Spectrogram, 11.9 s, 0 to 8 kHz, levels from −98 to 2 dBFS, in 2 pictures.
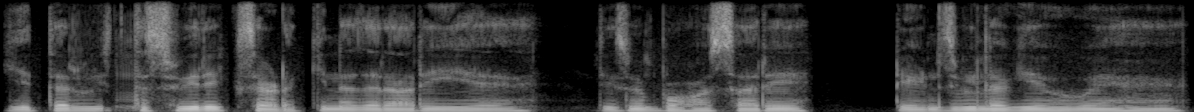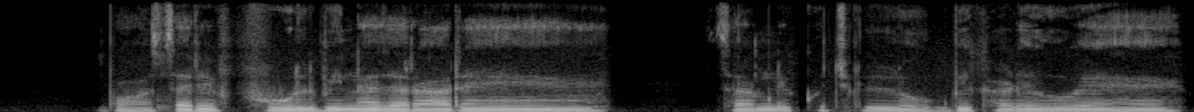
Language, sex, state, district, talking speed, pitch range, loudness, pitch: Hindi, male, Goa, North and South Goa, 165 wpm, 120-125 Hz, -31 LUFS, 120 Hz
